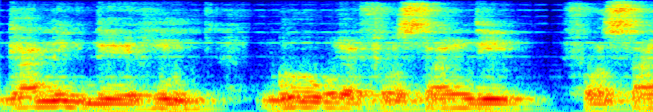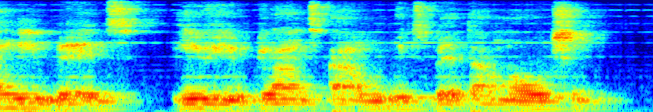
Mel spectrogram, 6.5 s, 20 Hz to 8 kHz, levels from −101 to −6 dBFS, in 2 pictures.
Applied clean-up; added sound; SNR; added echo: neural separator model SepFormer DNS4.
